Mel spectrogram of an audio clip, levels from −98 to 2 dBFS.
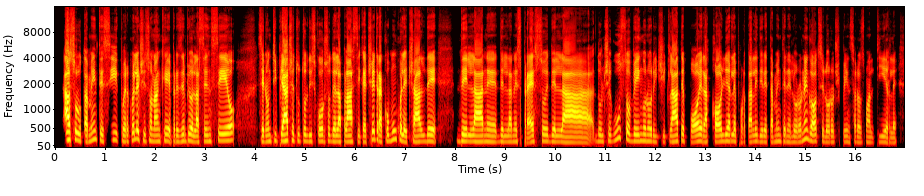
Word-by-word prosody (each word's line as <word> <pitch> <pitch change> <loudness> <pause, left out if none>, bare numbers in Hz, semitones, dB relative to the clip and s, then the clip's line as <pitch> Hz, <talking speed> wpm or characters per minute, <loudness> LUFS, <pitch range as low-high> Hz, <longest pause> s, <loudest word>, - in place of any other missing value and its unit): Assolutamente 190 -1 +4
sì. 195 +4 -2
Per 155 -1 -3
quelle 200 +5 +4
ci 175 -4 -7
sono 165 -1 -3
anche, 160 +2 +1
per 155 - -7
esempio, 170 +2 -2
la 150 -1 +3
Senseo, 175 +4 +1 0.4
se 155 - +1
non 155 +2 -5
ti 180 +2 -8
piace 175 +3 +7
tutto 170 -1 -9
il 165 - -5
discorso 160 0 -4
della 155 -1 +2
plastica, 155 -1 +3
eccetera, 210 +7 +3
comunque 195 +5 -5
le 150 -3 +2
cialde 155 +2 +2 0.4
della 160 -2 +3
Ne 155 -2 -2
della 150 0 -4
Nespresso 155 +2 0
e 165 - -5
della 140 -4 +2
Dolce 160 +1 -8
Gusto 215 +3 -5
vengono 170 0 -2
riciclate, 155 +3 0
puoi 150 +4 0
raccoglierle 160 +3 0
e - - -7
portarle 145 +2 -5
direttamente 155 +1 -7
nei 145 -2 -9
loro 145 0 -7
negozi 170 -6 -1
e 160 - -10
loro 140 +1 -6
ci - - -17
pensano 140 -2 -10
a - - -12
smaltirle. 140 -1 -9
160 Hz, 170 wpm, -23 LUFS, 150-170 Hz, 0.4 s, piace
